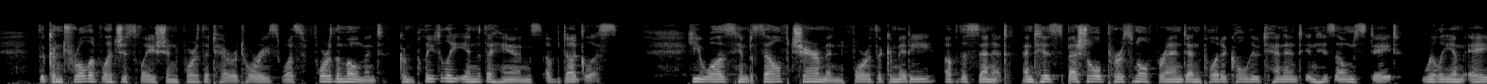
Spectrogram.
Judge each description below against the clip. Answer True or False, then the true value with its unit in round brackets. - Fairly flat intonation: True (2.0 semitones)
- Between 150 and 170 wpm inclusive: True (165 wpm)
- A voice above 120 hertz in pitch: False (115 Hz)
